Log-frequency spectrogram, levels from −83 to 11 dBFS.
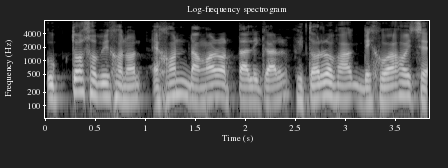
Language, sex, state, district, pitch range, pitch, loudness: Assamese, male, Assam, Kamrup Metropolitan, 130-155 Hz, 140 Hz, -15 LUFS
